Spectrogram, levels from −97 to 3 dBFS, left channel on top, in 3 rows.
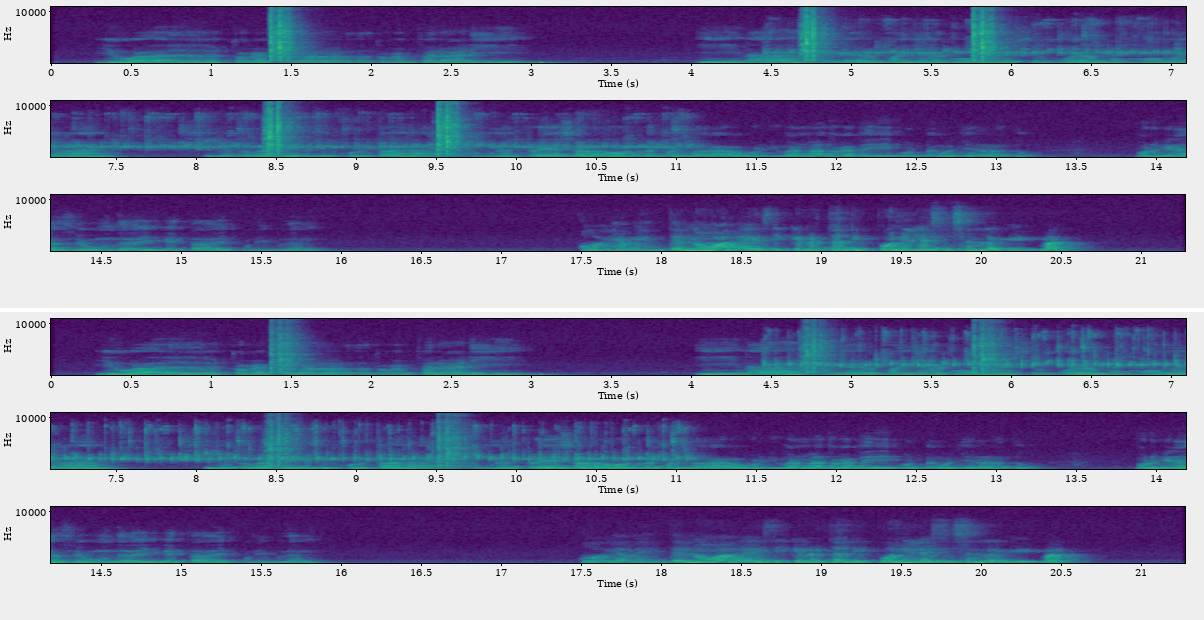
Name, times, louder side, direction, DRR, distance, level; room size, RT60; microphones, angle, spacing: voice 1, 0.3-3.0 4.0-7.5 7.9-13.2 13.9-15.9, right 2 dB, 20° right, -1 dB, 7.7 m, -41 dB
sound 1, 1.4-1.7 2.9-3.5 3.8-3.9 4.7-4.9 5.8-6.1 6.8-7.0 8.4-8.7 9.5-9.8 11.4-11.5 12.9-13.0 13.2-13.3, left 9 dB, 65° left, 1.6 m, -35 dB
sound 2, 4.4-11.1, right 5 dB, 65° right, 2.6 m, -48 dB
voice 2, 17.5-20.5, left 1 dB, 40° left, 0 dB, 3.0 m, -38 dB
11.5 x 11.0 x 4.8 m, 0.41 s
head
